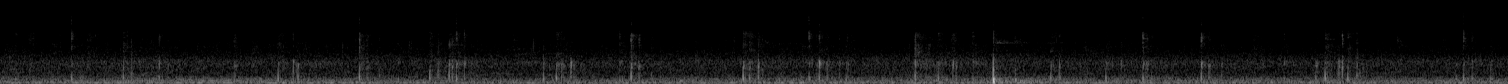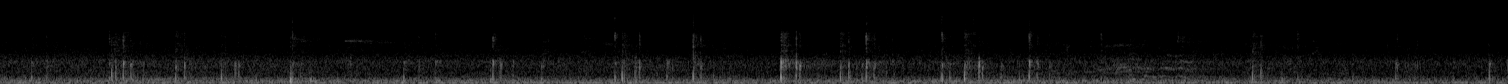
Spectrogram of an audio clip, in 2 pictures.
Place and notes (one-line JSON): {"title": "Polesie, Łódź, Polska - Sound from tennis court", "date": "2017-08-01 17:29:00", "description": "Sound from tennis court - binaural recordind", "latitude": "51.75", "longitude": "19.44", "altitude": "197", "timezone": "Europe/Warsaw"}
